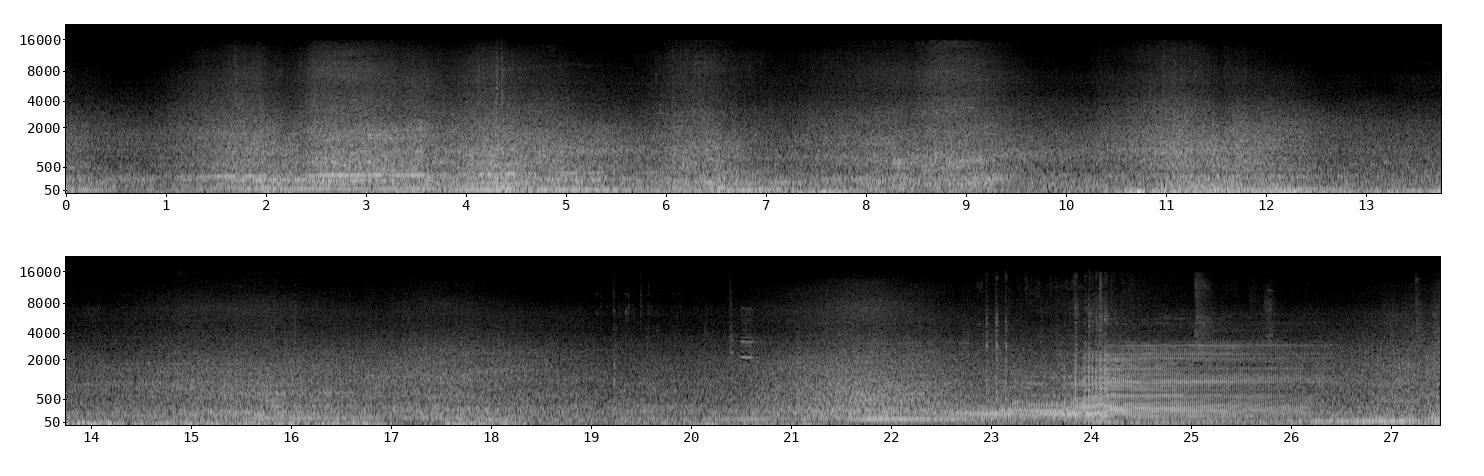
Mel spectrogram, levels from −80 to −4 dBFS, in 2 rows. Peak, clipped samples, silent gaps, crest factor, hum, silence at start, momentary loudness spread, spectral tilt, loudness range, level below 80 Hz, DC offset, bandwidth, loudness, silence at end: -8 dBFS; under 0.1%; none; 22 dB; none; 0 s; 11 LU; -5.5 dB/octave; 8 LU; -38 dBFS; under 0.1%; 16 kHz; -32 LUFS; 0 s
